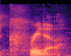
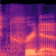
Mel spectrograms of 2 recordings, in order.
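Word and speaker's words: Krita: This is uh this is Critter. This is Critter.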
